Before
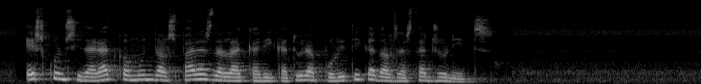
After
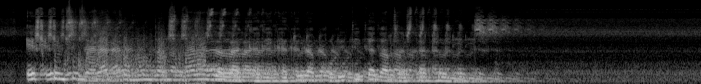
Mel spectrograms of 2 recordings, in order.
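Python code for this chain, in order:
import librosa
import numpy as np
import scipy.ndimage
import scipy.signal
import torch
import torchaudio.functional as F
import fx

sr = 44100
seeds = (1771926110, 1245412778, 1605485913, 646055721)

y = fx.echo_split(x, sr, split_hz=640.0, low_ms=185, high_ms=127, feedback_pct=52, wet_db=-3.5)
y = fx.clip_hard(y, sr, threshold_db=-27.0, at=(0.64, 2.06))
y = y * librosa.db_to_amplitude(7.5)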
